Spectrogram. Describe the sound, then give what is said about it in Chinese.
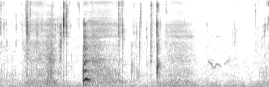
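Someone eats an ice lolly with cream inside. Faint, scattered crunchy bites, smacks and squishy chewing sounds come irregularly, with one sharper crunch standing out. “这个冰棍真好吃，里面还有奶油。”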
